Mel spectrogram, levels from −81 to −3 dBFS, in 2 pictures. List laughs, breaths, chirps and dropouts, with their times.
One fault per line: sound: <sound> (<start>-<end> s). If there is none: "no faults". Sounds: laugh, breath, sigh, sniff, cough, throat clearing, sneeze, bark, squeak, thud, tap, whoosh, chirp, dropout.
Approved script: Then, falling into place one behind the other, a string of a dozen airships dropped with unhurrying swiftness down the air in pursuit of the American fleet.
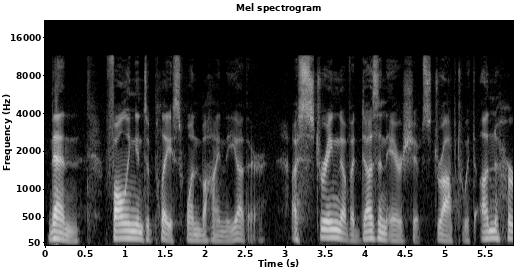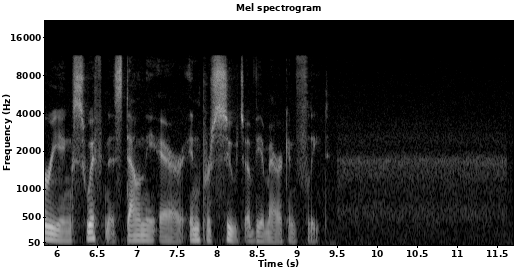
no faults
